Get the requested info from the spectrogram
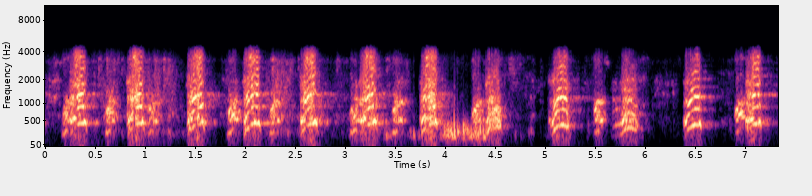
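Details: Komondor named Boci barking: a quick series of about a dozen harsh, mid-pitched barks, mostly single with some doubled, coming in uneven bursts with short silences between, and nothing else audible.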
